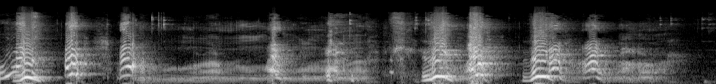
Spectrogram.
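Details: Great Dane puppy Phantom, 11 weeks old, in a tantrum on the couch: shrill arching barks mixed with throaty growls and groans, coming in uneven clusters one after another.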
